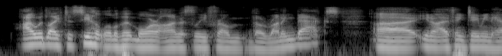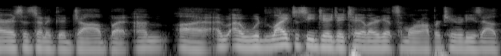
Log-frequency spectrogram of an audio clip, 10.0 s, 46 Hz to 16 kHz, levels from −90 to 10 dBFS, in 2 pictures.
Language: English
